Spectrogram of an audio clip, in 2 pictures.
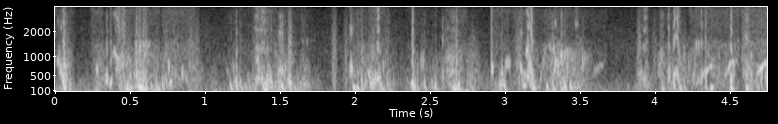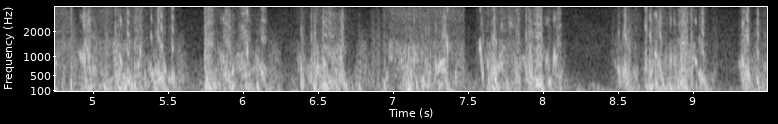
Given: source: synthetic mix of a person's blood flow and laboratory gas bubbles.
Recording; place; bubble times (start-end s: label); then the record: Doppler ultrasound of blood flow; subclavian vein
0.00-0.15 s: bubbles
0.24-0.93 s: bubbles
1.14-1.72 s: bubbles
1.95-2.30 s: bubbles
2.34-2.83 s: bubbles
2.91-3.69 s: bubbles
3.88-4.86 s: bubbles
4.88-5.59 s: bubbles
5.74-6.21 s: bubbles
6.33-6.81 s: bubbles
6.90-7.47 s: bubbles
7.54-8.16 s: bubbles
8.46-9.16 s: bubbles
9.29-9.50 s: bubbles
From the record:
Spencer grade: 4 (maximum detectable bubble signal sounding continuously throughout systole and diastole of every cardiac period, and overriding the amplitude of the normal cardiac signals); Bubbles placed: anywhere in the cardiac cycle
